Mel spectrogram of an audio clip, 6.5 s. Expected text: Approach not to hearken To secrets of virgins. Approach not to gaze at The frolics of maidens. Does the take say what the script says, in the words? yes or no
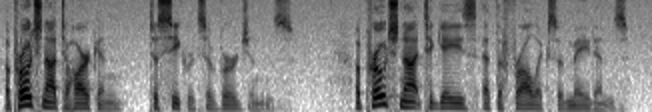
yes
